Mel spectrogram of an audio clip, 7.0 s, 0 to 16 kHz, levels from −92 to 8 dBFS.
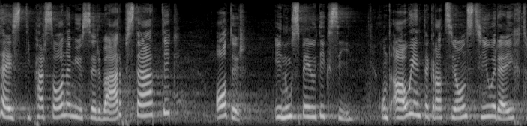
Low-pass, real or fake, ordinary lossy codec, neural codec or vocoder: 14.4 kHz; real; none; none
